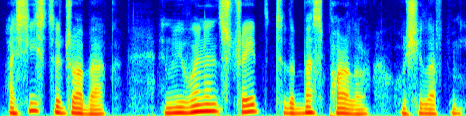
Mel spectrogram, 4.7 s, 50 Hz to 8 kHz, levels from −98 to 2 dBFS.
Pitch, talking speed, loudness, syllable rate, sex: 135 Hz, 220 wpm, -17 LUFS, 5.5 syllables/s, male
